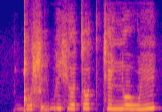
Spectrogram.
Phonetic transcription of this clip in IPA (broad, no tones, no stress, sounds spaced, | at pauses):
ɡ͡ǃ o ɬ ḭ b i ç ɵ t o t c ẽ ɲ o w ĩ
